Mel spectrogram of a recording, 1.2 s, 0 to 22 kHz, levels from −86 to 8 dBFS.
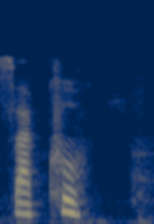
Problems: none marked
